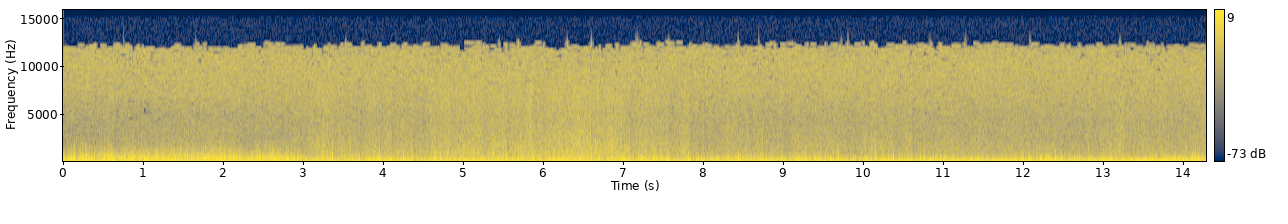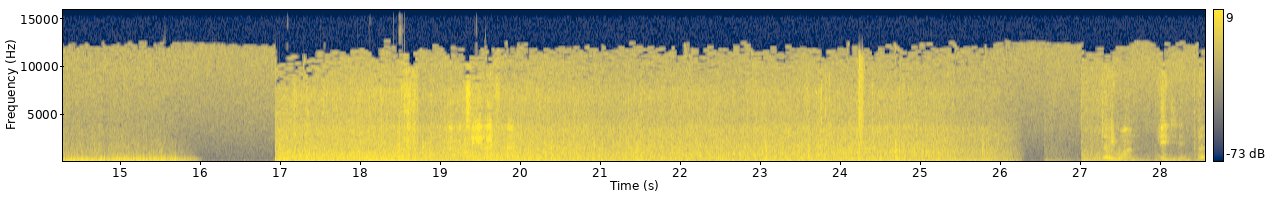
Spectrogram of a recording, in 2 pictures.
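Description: Steady wind and road noise of a car driving at speed, picked up by a camcorder microphone. It drops out abruptly about sixteen seconds in, and after a second it resumes with a steadier low hum.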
